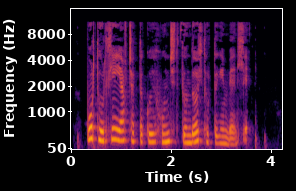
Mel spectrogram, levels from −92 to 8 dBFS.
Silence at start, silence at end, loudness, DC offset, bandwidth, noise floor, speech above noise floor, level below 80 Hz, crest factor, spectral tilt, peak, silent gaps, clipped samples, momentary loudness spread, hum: 0.3 s; 0.55 s; -20 LUFS; under 0.1%; 11.5 kHz; -55 dBFS; 35 dB; -60 dBFS; 18 dB; -4.5 dB/octave; -2 dBFS; none; under 0.1%; 11 LU; none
